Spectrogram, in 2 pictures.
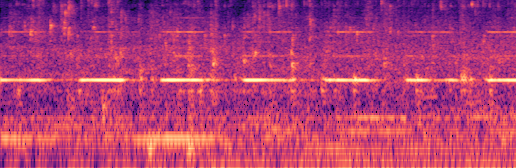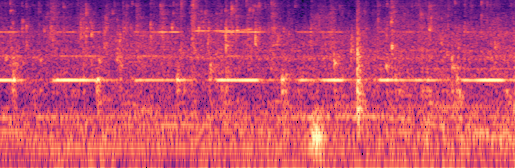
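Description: Electronic beeping at one steady pitch, short beeps repeating about three times a second, over a low steady hum.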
